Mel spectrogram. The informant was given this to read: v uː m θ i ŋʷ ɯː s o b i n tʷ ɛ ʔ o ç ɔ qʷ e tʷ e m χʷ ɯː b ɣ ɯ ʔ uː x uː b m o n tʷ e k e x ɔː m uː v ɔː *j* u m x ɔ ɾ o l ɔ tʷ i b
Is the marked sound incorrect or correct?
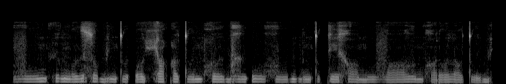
incorrect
